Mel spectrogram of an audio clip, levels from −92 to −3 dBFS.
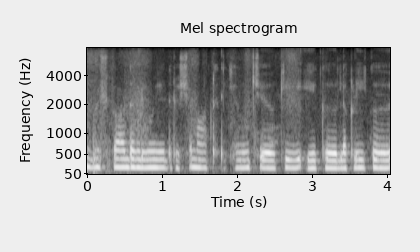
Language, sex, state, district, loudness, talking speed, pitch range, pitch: Garhwali, female, Uttarakhand, Tehri Garhwal, -16 LUFS, 190 wpm, 180-190 Hz, 185 Hz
